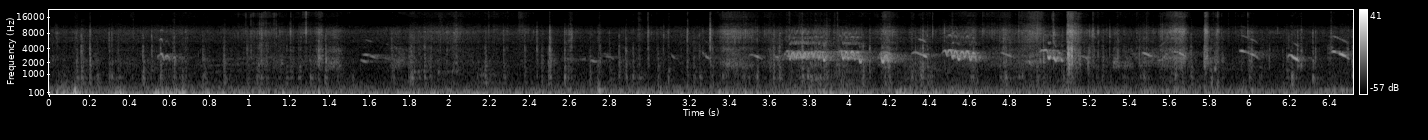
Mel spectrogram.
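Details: Faint scattered chirps from colored chickens swell into a cluster of louder, busy high peeps midway, amid steady rustling and low background rumble.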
